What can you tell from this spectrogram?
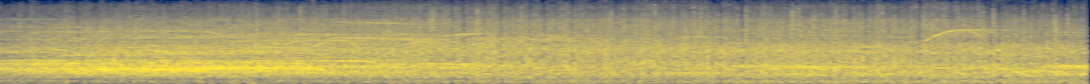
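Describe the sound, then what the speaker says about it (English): Large crowd at a political rally in Cleveland, Ohio, applauding and cheering in a loud, continuous roar of clapping with scattered whoops, filling a big indoor space. "Let's give her another round of applause."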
